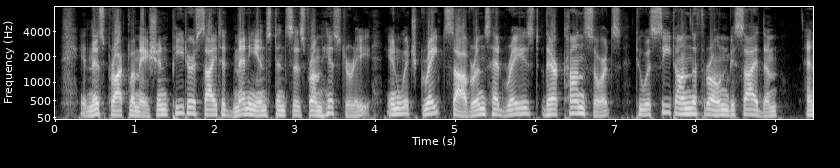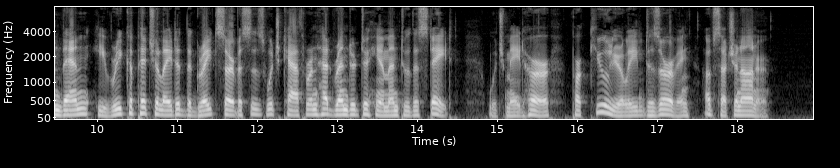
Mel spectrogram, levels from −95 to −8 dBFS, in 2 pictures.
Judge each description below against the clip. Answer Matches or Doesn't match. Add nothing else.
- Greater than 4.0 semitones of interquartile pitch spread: Doesn't match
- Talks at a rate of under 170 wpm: Matches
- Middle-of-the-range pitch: Doesn't match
